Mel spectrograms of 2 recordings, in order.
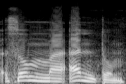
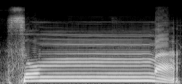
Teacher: Yang pertama, kita harus perhatikan pada lafal mim berharakat tasydid. Ketika mim itu berharakat tasydid, wajib ditahan suara gunnahnya.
